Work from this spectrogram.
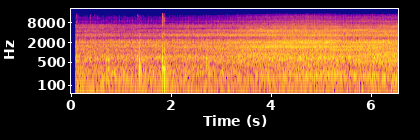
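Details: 2012 Mercedes-Benz E350 BlueEfficiency idling with a steady high-pitched whine from a worn idler pulley bearing, fixed by replacing the idler pulley.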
